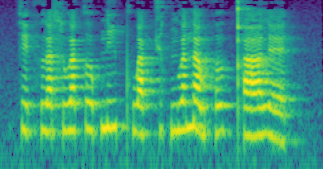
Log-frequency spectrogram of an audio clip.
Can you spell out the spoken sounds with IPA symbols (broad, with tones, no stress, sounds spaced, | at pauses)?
k e˦˥ ʔ h ɯ˧ a̯ s u˦˥ a̯ k ɤː˦˥ p̚ n iː˥˩ p̚ kʰ w a˦˥ k̚ t͡ɕ o˦˥ k̚ ŋ u˦˥ a̯ n a˨˩ w h ɤː˦˥ k̚ pʰ aː˦˥ l ɛː˨˩ t̚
